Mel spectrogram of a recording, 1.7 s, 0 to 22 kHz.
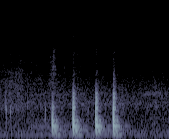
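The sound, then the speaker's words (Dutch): Four quick, evenly spaced knocks on the front door of house number 33 in the morning, crisp, with quiet before and after and no voices. “kloppen.”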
